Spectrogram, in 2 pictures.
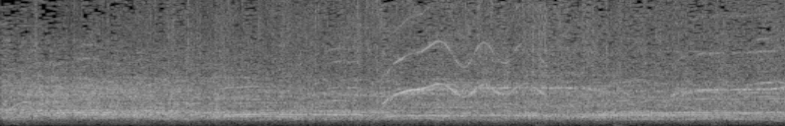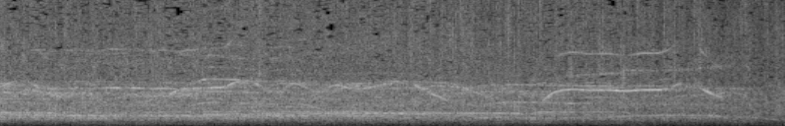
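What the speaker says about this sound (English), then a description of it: "you guys are clapping and you're laughing because you know" A live stand-up comedy audience at a Gabriel Iglesias show breaks into sustained applause mixed with cheers and laughter, a dense crowd roar that holds steady for about ten seconds before easing slightly at the end.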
